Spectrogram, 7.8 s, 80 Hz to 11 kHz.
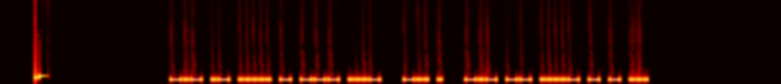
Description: Morse code, heard as a keyed tone, about 34 wpm, 700 Hz. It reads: KA5TOV DE KM4TTS
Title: USA Callsign DE Callsign - 6 Characters - 35wpm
